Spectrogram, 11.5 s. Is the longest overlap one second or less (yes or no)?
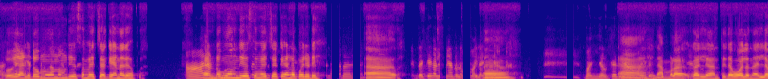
no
